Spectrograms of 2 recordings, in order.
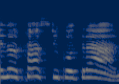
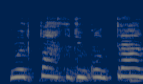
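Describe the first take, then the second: First: It is said in a cheerful, happy tone. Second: It is said in a desperate, anguished tone.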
